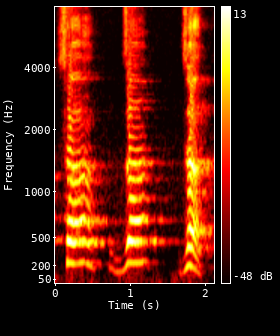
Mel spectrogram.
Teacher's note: या वर्णाचा उच्चार आपल्या टाळूच्या म्हणजे टाळूला जीभ स्पर्श होऊन याचा उच्चार होतो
